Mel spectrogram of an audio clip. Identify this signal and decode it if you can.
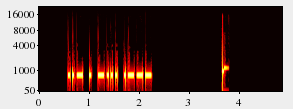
Morse code, heard as a keyed tone, about 27 wpm, 700 Hz. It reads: UEBJ
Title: Four Challenging Letter-Number Combinations 28wpm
